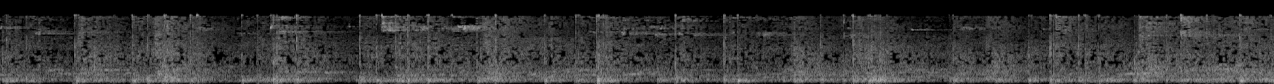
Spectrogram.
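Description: A basketball game on an indoor court: the ball bouncing on the floor among scattered sharp knocks and brief high squeaks.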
